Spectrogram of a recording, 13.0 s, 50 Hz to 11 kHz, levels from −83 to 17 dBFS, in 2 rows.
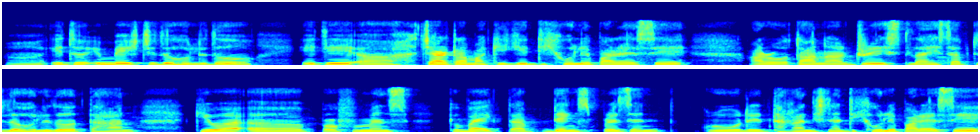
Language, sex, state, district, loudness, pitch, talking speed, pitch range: Nagamese, female, Nagaland, Kohima, -22 LUFS, 185 Hz, 155 wpm, 175-205 Hz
